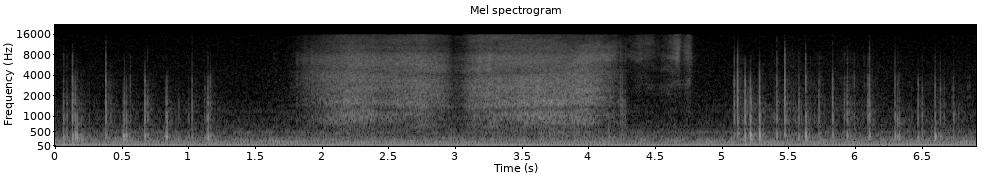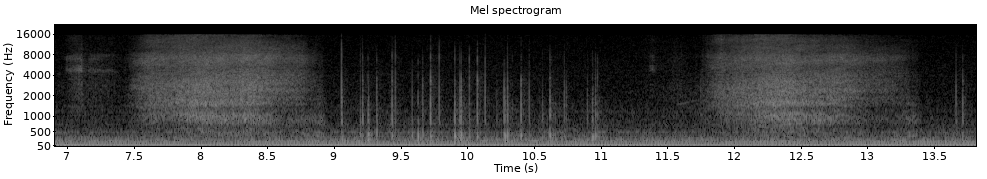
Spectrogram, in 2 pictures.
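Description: Long manicured nails and fingertips scratch and rub across the textured grey linen cloth cover of a large, solid, closed hardcover coffee table book, "World's Finest Homes," held against the chest. Broad, bright scratching swells come in waves, mixed with quick crisp ticks from the nails catching the cloth, all over a steady low hum.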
